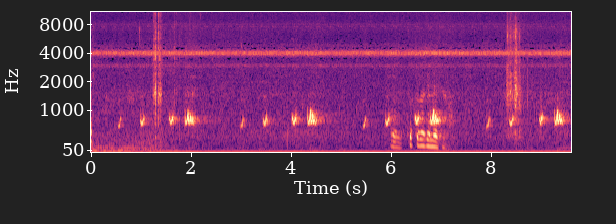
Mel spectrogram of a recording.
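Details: Oriental scops owl (Otus sunia), likely in Cambodia, giving short, mellow hooting phrases of three or four notes, repeated about every two seconds. A steady high insect drone, a brief voice and clicks are also heard.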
